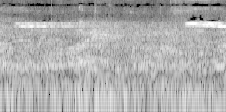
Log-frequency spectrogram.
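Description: Indistinct voices echoing around a gymnasium during a volleyball match, with a short high whistle near the end.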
